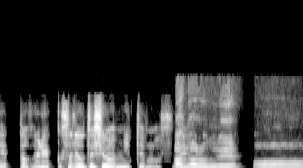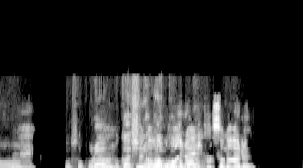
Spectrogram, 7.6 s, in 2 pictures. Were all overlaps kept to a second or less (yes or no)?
no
